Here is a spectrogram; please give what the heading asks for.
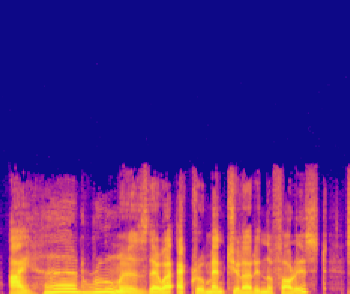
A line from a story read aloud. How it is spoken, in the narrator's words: said Slughorn softly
